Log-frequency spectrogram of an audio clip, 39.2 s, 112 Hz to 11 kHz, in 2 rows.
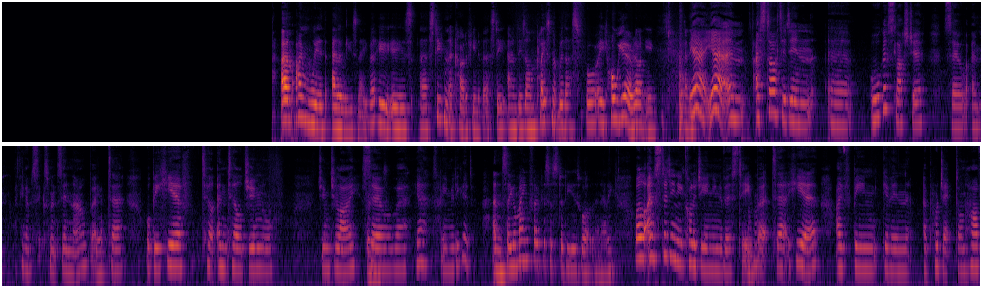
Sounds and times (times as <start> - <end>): Speech: 5.6 - 25.0, 25.9 - 39.1.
